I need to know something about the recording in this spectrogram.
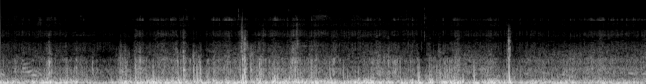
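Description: Wind rumbling on the microphone, with faint voices of passersby and a few light clicks.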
